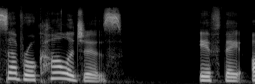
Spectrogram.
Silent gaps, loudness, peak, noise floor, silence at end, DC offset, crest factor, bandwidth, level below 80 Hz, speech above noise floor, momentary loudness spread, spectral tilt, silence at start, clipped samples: none; -23 LUFS; -8 dBFS; -76 dBFS; 0 s; under 0.1%; 16 dB; 16 kHz; -68 dBFS; 53 dB; 5 LU; -3.5 dB/octave; 0 s; under 0.1%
